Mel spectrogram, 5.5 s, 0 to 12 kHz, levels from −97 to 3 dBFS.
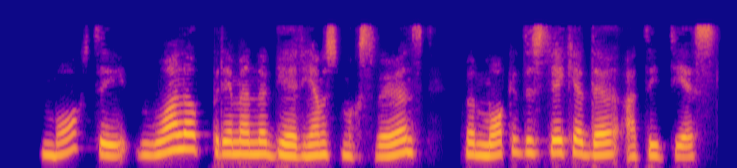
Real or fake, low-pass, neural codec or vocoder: fake; 7.2 kHz; codec, 16 kHz, 0.5 kbps, X-Codec, WavLM features, trained on Multilingual LibriSpeech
